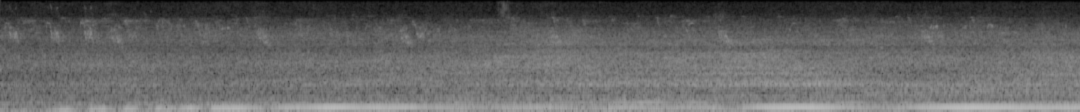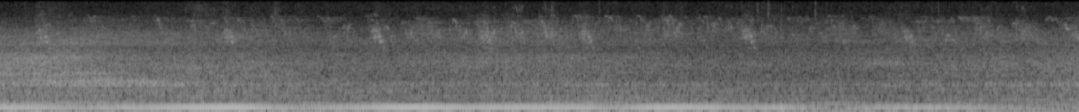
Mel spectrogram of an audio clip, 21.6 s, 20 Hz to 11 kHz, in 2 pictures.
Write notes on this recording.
Ta'Zuta quarry, operates a ready mixed concrete batching plant and a hot asphalt batching plant, ambience from above, (SD702, DPA4060)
